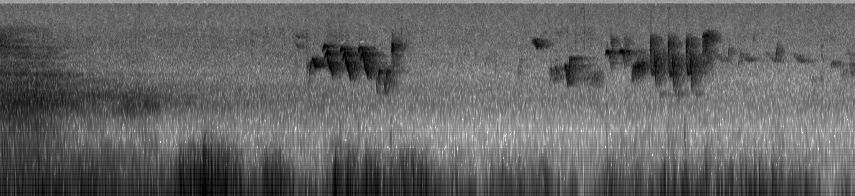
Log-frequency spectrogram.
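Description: Small birds twitter in two quick bursts of high, clustered chirps over a steady low rush of running water and outdoor noise.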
